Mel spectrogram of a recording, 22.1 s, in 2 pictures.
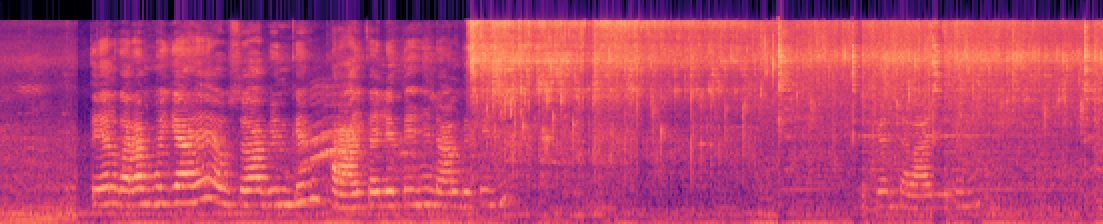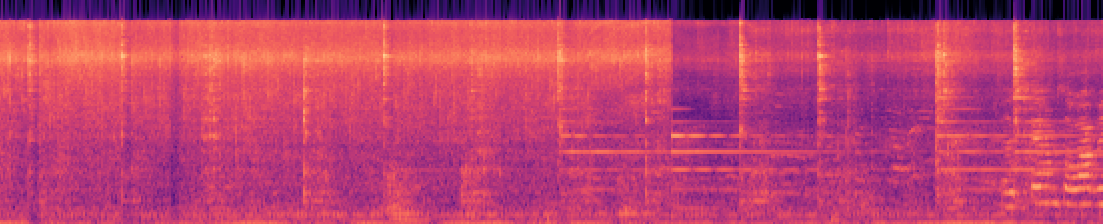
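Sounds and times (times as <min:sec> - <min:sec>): soya chunks sizzling in oil: 0:04.7 - 0:22.0
spatula scraping and clinking pan: 0:05.2 - 0:22.0.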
